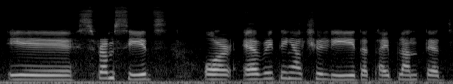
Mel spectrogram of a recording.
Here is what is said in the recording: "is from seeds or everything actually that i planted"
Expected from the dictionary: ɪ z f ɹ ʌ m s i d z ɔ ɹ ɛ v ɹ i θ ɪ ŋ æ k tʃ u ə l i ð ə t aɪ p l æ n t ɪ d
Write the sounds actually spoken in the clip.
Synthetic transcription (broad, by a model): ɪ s f ɹ ʌ m s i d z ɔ ɹ ɛ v ɹ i t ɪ ŋ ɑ k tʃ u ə l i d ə t aɪ p l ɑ n t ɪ d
